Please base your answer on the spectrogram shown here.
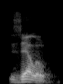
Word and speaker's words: Xello: a bmob no Brasil a Shell é shello que se fala Zello Zello a RBC a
